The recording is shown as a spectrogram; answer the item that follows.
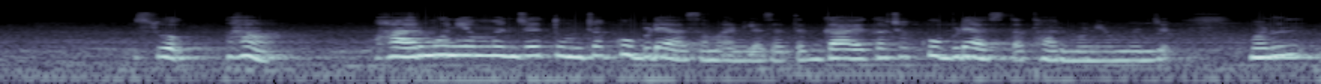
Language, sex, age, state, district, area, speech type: Marathi, female, 18-30, Maharashtra, Nanded, rural, spontaneous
